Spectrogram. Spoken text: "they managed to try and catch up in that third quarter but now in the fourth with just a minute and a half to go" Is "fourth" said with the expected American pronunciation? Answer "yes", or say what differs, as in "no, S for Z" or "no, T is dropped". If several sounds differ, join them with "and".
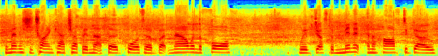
yes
